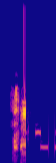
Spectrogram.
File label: WC EMS ALERT, p25; wake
